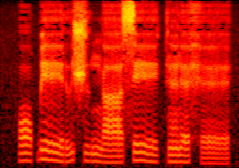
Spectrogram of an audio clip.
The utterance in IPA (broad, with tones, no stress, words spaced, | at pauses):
ɔ˧ɓeː˦˨ɾɨ˦ʃɨ˧ ŋaː˨seː˦˨kɛ̃˧ɾɛ˧ hɛ˨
